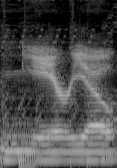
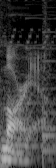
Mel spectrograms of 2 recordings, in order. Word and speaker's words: Mario: I love I love people who pronounce it mio. I know it's Mario. Like it is Mario.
